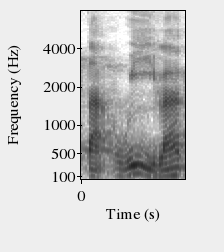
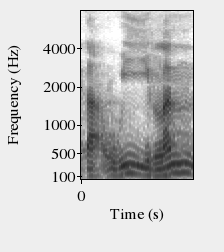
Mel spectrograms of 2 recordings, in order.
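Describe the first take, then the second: First: The word ends with a long a vowel. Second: The word ends with an n sound. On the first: The reader stops here at the end of a verse. "tapi kita bacanya ta'wila karena berada di akhir ayat" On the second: This is the full form read without stopping. "Yang seharusnya dibaca ta'wilan"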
